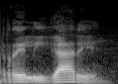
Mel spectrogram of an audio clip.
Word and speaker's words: religare: latín de de de una raíz que se pronuncia religare y la idea de ese vocablo es los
